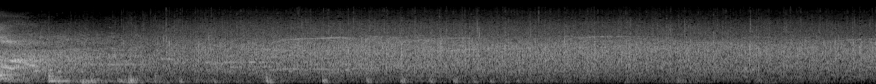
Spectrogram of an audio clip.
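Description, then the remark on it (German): A crowd of about 800 people from Hamburg imitates a construction site with voices and hands, a dense steady wash of hissing and clattering noise broken by scattered sharp knocks, loud and unbroken for about nine seconds. “Das sind 800 Hamburger, die versuchen, eine Baustelle zu imitieren.”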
